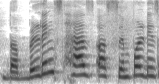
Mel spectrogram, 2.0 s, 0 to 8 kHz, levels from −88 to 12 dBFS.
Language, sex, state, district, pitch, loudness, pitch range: English, female, Jharkhand, Garhwa, 310 Hz, -14 LUFS, 265-340 Hz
